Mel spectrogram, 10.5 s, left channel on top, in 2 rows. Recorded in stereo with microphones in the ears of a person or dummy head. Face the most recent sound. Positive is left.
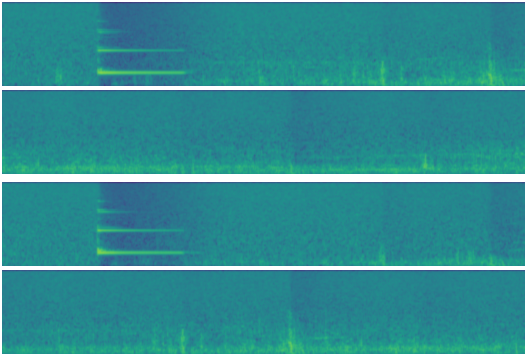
turn(degrees=-25)  # may be behind; listen again after turning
